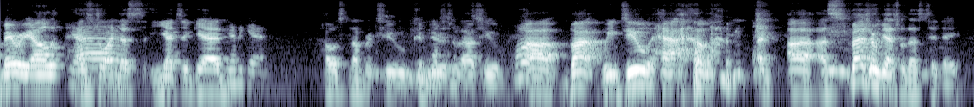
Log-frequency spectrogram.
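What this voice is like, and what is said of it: Hoarse, fading voice. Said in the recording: “I'm losing my voice, apparently.”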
